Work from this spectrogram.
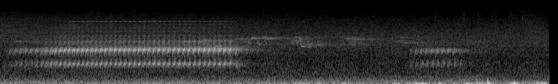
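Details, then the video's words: A backyard tree frog in spring gives one sustained pulsing trill of about two seconds, then falls quiet before a brief second trill, with low thumps and background noise underneath. "Tree Frog Serenade"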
